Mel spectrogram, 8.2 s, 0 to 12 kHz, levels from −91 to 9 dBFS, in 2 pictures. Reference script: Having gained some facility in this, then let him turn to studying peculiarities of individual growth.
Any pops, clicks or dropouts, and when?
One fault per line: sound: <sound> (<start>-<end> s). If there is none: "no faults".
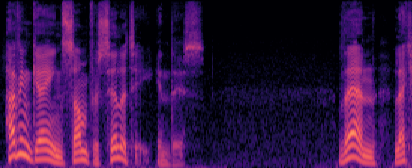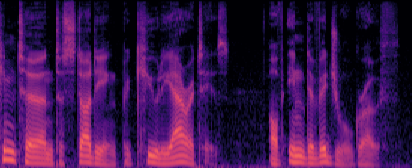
no faults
